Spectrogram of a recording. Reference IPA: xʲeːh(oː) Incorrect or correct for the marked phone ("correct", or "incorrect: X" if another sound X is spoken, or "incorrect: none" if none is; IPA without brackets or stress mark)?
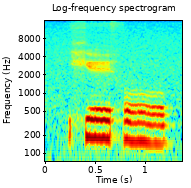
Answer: correct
